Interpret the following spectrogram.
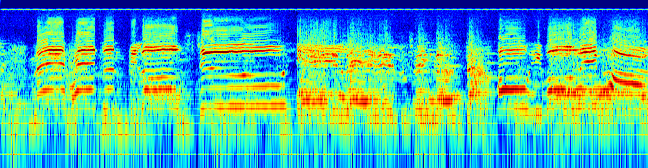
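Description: Swing dance band playing with singing on an old film soundtrack, the voice holding long notes and gliding between them.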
